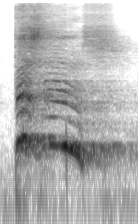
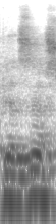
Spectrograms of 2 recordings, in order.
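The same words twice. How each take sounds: First: The word is said loudly and excitedly. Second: The word is said in a calm, normal tone. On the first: The dog gets startled and stops. The speaker calls it wrong. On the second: The dog keeps going undisturbed. The speaker calls it right.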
